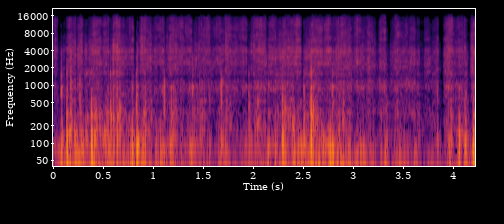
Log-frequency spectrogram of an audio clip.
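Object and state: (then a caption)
Empty molded pulp egg carton. Fingertips and short nails scratch and tap the lid and paper label of an empty, closed, white molded paper pulp egg carton. The hollow carton gives dull, low thumps with very short decay, mixed with soft, dry papery scratching across the whole clip.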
